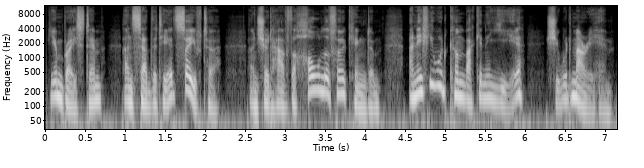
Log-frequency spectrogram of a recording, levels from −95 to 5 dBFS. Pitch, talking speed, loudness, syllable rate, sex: 130 Hz, 260 wpm, -21 LUFS, 6.3 syllables/s, male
